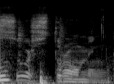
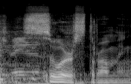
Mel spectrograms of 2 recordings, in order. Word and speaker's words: Surströmming: is it pronounced Surströmming? – Surströmming. – Like, say that again, in the mic. – Surströmming.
